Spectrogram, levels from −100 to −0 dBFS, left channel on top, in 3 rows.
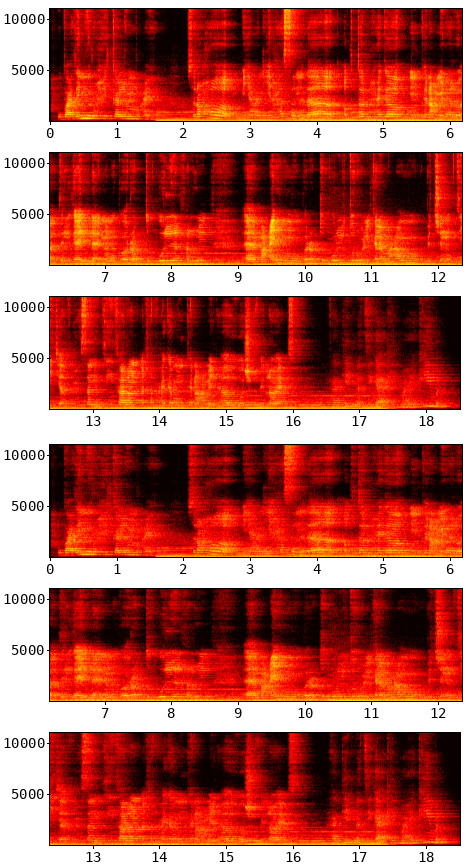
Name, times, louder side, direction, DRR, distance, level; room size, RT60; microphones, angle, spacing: voice 1, 0.0-1.7 2.1-15.9, left 4 dB, 60° left, 3 dB, 1.1 m, -35 dB
sound 1, 1.6-17.4, left 1 dB, 15° left, 0.4 m, -36 dB
sound 2, 10.3-14.1, right 1 dB, 10° right, 2.8 m, -41 dB
voice 2, 16.5-18.2, right 1 dB, 40° right, -5 dB, 2.9 m, -40 dB
13.0 x 5.0 x 2.3 m, 0.93 s
head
